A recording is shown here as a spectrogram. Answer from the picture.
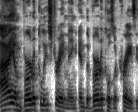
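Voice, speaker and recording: A man speaks at a fairly high pitch with vocal fry. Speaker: podcast co-host. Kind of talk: casual family discussion on a livestream. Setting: livestream.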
